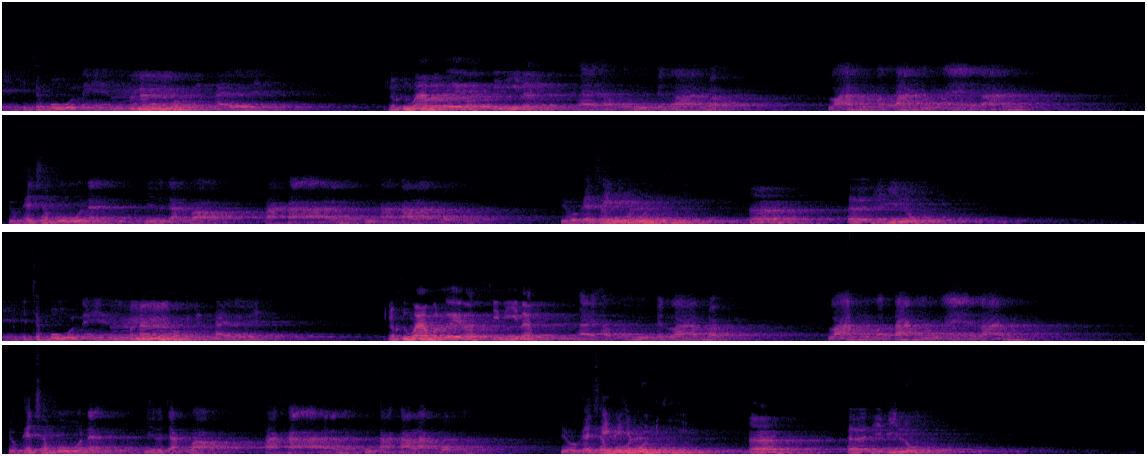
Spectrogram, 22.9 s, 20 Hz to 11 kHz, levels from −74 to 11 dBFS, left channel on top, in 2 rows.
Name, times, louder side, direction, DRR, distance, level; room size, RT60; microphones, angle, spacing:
voice 1, 0.2-2.6 5.8-7.2 8.3-10.3 11.5-12.5 12.8-13.7 14.1-16.2 17.0-17.9 19.9-21.0, equal, 20° right, -1 dB, 0.6 m, -34 dB
voice 2, 1.1-1.7 3.9-5.4 17.4-18.3 18.9-19.3, right 1 dB, 60° right, 3 dB, 0.7 m, -27 dB
12.0 x 4.7 x 3.4 m, 2.9 s
head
